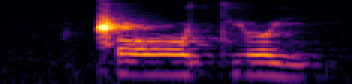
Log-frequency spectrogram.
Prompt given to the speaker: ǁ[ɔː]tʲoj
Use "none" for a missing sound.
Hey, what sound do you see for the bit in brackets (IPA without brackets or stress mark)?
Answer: oː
